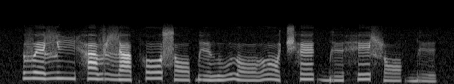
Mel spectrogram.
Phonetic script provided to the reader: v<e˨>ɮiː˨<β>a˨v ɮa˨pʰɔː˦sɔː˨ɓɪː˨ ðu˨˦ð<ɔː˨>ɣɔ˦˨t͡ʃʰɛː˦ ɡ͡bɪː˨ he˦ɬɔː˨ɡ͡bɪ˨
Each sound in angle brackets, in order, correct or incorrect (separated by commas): incorrect, incorrect, correct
